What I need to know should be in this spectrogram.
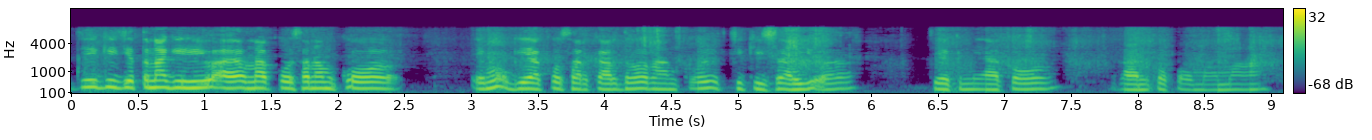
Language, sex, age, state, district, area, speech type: Santali, female, 60+, Jharkhand, Bokaro, rural, spontaneous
